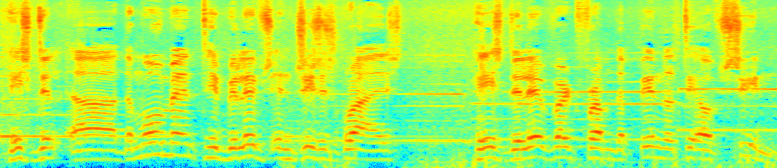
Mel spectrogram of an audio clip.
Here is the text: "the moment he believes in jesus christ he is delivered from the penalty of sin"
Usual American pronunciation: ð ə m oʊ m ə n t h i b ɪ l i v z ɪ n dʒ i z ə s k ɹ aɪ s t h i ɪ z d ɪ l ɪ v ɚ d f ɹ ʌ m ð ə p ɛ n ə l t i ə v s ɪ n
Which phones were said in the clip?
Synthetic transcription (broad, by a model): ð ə m oʊ m ə n t h i b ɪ l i v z ɪ n dʒ i s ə s k ɹ aɪ s t h i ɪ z d ɪ l ɪ v ɚ d f ɹ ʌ m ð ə p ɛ n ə l t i ə v s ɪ n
